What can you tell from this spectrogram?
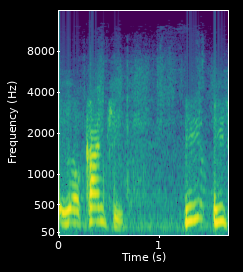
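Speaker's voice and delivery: ordinary talk, nothing marked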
